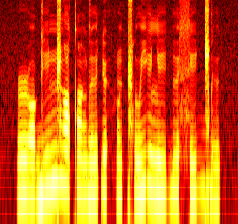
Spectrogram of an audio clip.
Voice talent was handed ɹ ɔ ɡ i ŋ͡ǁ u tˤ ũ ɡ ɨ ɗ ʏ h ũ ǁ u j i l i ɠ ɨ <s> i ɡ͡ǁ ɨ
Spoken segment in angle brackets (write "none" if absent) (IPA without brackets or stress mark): s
